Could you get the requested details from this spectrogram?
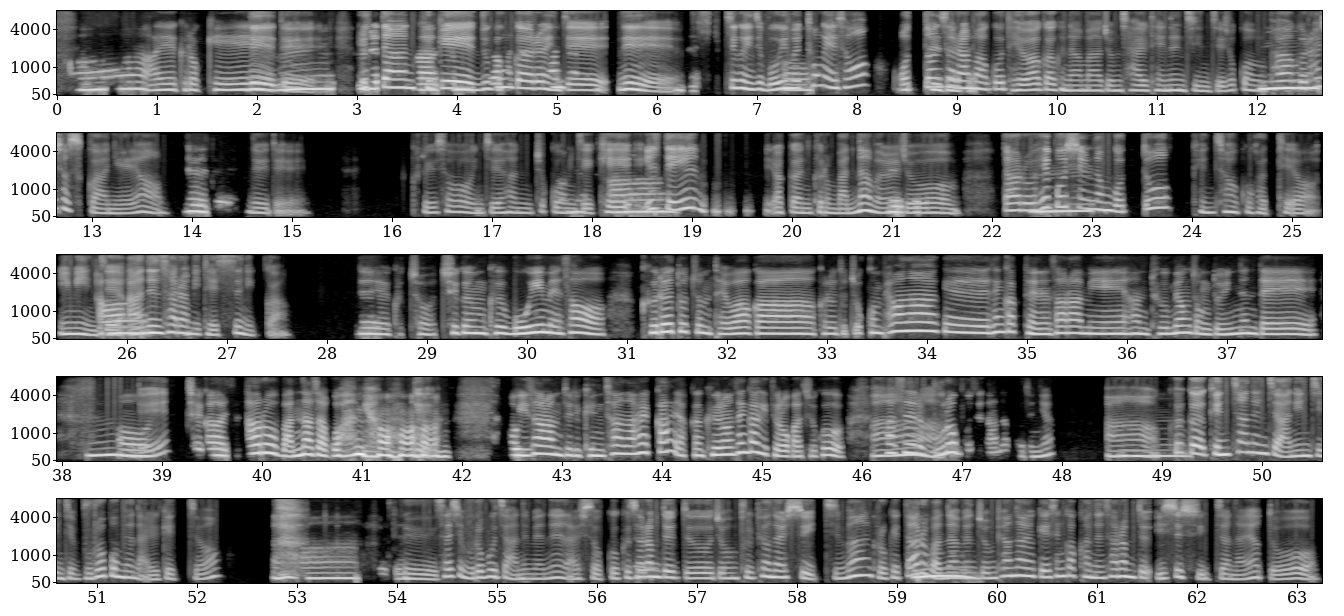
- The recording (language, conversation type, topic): Korean, advice, 네트워킹을 시작할 때 느끼는 불편함을 줄이고 자연스럽게 관계를 맺기 위한 전략은 무엇인가요?
- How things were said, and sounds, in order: other background noise; distorted speech; other noise; laughing while speaking: "하면"; laugh; laugh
